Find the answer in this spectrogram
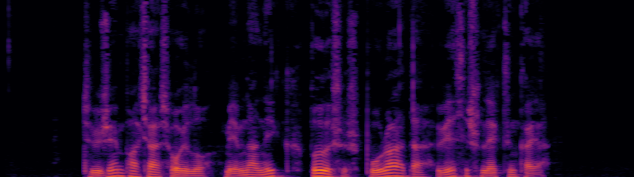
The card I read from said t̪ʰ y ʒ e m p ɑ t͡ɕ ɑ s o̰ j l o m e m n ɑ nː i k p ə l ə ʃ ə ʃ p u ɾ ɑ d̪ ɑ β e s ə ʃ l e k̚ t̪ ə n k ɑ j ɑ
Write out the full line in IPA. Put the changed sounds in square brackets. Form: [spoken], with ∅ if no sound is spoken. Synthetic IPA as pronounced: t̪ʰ y ʒ e m p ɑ t͡ɕ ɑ [ʃ] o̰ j l o m e m n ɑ [n] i k p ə l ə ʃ ə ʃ p u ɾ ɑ d̪ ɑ β e s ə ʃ l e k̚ t̪ ə n k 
